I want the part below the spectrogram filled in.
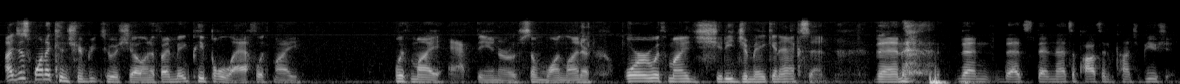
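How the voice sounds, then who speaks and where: A man's voice: medium pitch, normal speed, a bit bright, poor audio. Rambling young man, casual chat. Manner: rambling, full of "like" and restarts. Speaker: podcast guest.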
